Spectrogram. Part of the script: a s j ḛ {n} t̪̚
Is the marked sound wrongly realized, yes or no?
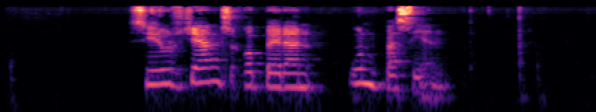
no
